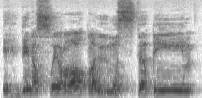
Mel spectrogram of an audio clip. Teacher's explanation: Sin, again pronounced by the tip of the tongue, touching the edges of the central incisors, the two top teeth and the bottom teeth.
